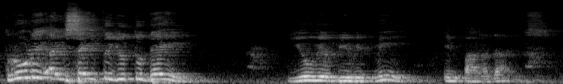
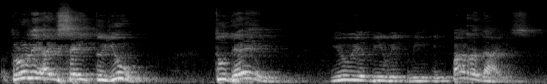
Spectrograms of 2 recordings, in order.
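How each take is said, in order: First: The pause comes after the word today. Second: The pause comes before the word today.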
